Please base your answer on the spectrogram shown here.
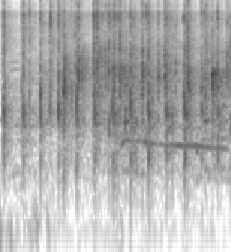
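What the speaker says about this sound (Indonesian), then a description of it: "Tepuk tangan dulu untuk kalian" Scattered clapping from a small group of junior high Red Cross youth students in a classroom, distinct individual handclaps in an uneven rhythm, with a faint tone and some voices in the background.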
